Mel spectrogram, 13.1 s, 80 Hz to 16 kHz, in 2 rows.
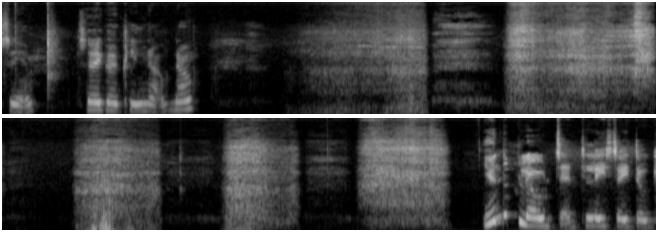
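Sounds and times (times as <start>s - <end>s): person blowing puffs of breath: 2.2s - 11.2s.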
